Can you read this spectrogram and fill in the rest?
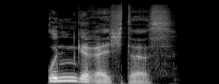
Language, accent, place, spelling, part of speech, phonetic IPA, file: German, Germany, Berlin, ungerechtes, adjective, [ˈʊnɡəˌʁɛçtəs], De-ungerechtes.ogg
- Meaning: strong/mixed nominative/accusative neuter singular of ungerecht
